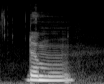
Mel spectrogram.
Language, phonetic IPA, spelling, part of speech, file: Czech, [ˈdomuː], domů, adverb / noun, Cs-domů.ogg
- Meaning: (adverb) homeward; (noun) genitive plural of dům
